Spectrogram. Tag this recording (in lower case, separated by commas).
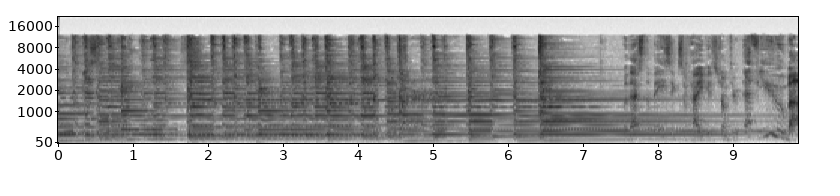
strum, music, acoustic guitar, slide guitar, zither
